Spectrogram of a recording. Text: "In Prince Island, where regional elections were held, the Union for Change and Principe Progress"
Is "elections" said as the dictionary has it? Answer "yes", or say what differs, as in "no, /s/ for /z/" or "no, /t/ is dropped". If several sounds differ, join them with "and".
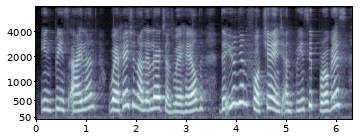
no, /s/ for /z/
